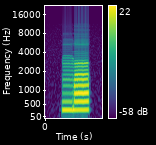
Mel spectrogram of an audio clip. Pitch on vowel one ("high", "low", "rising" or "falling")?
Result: high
